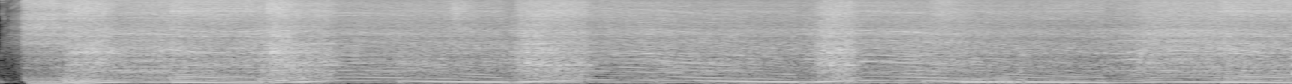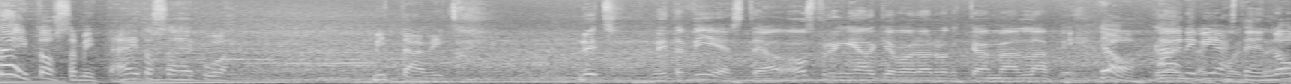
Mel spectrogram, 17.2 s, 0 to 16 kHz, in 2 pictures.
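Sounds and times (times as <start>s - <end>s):
car engine running and revving: 0.0s - 17.2s
speech: 8.9s - 10.4s, 11.1s - 11.9s, 12.5s - 17.2s.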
